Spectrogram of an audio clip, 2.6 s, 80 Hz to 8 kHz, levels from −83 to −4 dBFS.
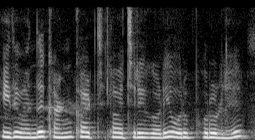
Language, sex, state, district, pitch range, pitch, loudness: Tamil, female, Tamil Nadu, Kanyakumari, 245-265 Hz, 250 Hz, -15 LUFS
